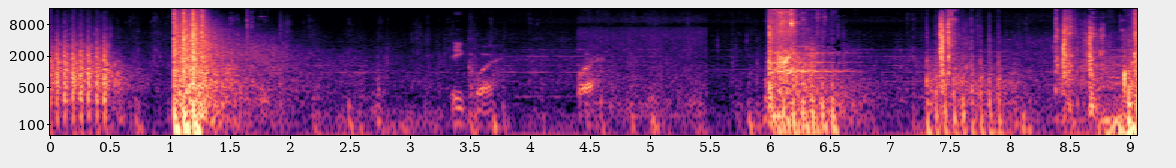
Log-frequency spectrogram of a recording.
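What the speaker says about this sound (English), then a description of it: "I hear gunfire, though. The decoy grenade." Decoy grenade in Call of Duty MWII Resurgence throwing out bursts of simulated gunfire, loud rattling volleys at intervals, with players talking over and between the shots.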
